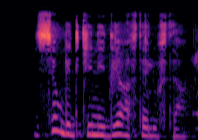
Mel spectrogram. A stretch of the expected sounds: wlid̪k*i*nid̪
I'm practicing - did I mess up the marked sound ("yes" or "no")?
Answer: no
